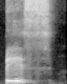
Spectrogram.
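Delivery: "Pêssego" broken into pês, se, go with long pauses; syllable by syllable. Shown as a demonstration. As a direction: split "Pêssego" into three isolated syllables. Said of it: "a gente vai separar a sílaba".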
